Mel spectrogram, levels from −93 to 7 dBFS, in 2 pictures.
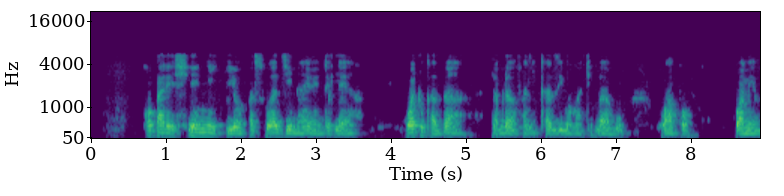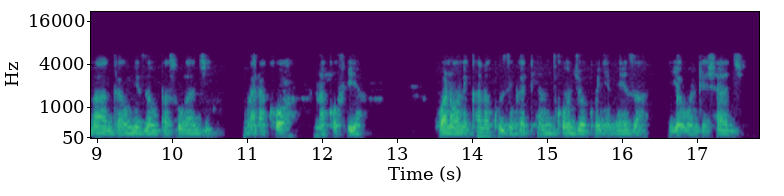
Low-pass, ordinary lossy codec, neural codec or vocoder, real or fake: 5.4 kHz; Opus, 64 kbps; vocoder, 44.1 kHz, 128 mel bands, Pupu-Vocoder; fake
